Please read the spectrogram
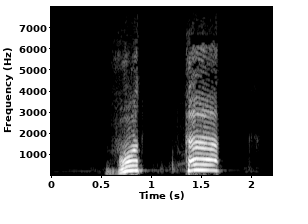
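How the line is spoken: Furious shout, inner voice. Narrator (Russian): яростно крикнул чей-то голос в голове у Степы

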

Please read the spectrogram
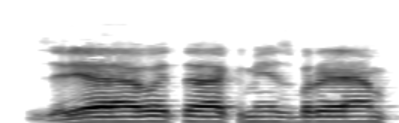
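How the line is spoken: Low booming drone. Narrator (Russian): прогудел Крэмер

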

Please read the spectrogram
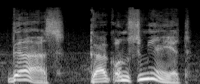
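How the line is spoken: Hot-tempered exclamation. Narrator (Russian): воскликнул горячий нотариус

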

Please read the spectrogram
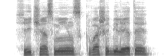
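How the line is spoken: Loud announcement. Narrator (Russian): громко провозгласил он

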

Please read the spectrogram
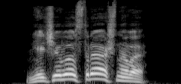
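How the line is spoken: Shouting again. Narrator (Russian): снова прокричал Беннет

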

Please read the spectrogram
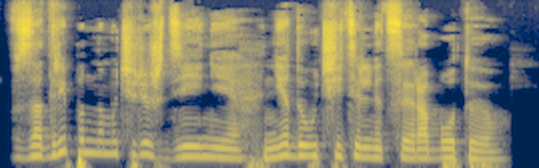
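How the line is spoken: Sad reply. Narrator (Russian): грустно ответила тетенька Ку-Ку

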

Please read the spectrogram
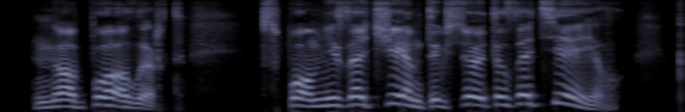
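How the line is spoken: Shout. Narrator (Russian): крикнул я

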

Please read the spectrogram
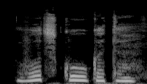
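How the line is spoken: Grumbling. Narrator (Russian): проворчал Рыжий

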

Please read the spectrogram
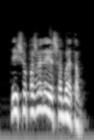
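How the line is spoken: Piercing shout. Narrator (Russian): закричал он пронзительно

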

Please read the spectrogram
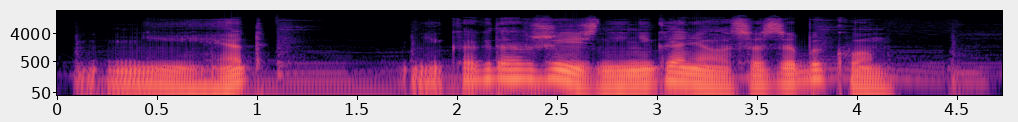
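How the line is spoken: Frightened kitten. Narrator (Russian): испуганно ответил котенок

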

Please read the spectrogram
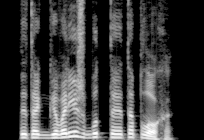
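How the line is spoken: Slightly offended. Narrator (Russian): немного обиженным голосом сказала Гермиона

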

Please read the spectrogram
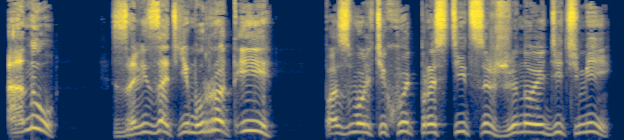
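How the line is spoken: Pleading. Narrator (Russian): взмолился Джан

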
